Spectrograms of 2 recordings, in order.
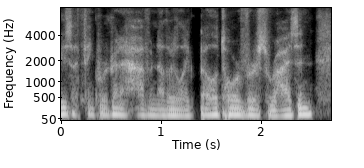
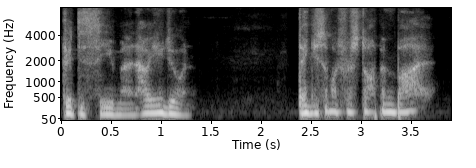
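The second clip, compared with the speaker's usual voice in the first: hushed, whispering voice, higher; 4 semitones higher than usual. Greeting and thanking a viewer for stopping by, whispering. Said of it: "you're whispering too loud".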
